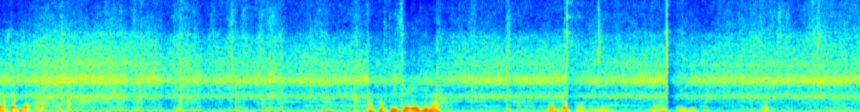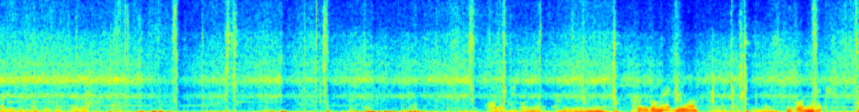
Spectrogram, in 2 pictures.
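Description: A hoe chops into soil.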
